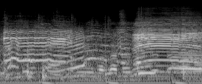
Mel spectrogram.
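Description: Sheep bleating, with one long bleat in the second half.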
